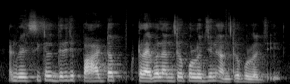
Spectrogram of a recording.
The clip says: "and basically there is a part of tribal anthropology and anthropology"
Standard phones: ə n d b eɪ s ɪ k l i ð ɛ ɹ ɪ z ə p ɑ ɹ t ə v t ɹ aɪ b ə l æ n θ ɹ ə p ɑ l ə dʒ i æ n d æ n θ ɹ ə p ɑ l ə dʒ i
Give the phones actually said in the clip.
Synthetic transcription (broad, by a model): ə n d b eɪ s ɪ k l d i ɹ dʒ ə p ɑ ɹ t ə p t ɹ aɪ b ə l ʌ n t ɹ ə p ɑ l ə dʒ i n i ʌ n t ɹ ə p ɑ l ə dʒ i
